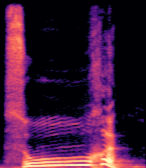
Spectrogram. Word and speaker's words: сух: Когда мы произносим эти слова, не надо говорить у-ух или су-ух. Надо говорить сух, ух, долго протягивая их, поэтому они икшик, то есть такие мелодичные, протяжные, красивые очень.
